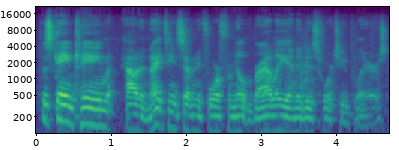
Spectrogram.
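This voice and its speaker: A man reviewing a board game and explaining its rules in a casual, chatty way, his voice a little raspy from a cold. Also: on the low side, moderate pace, a little hiss or hum. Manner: relaxed, chatty explaining with many fillers. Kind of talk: casual how-to-play review.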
